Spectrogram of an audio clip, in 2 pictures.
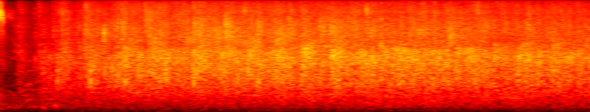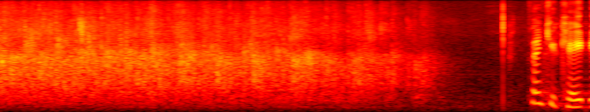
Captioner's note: clapping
